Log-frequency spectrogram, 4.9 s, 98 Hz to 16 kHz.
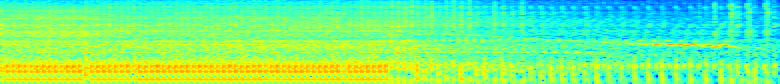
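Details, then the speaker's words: MaXpeedingRODS MXR4000 generator switched off after running unloaded, microphone at the muffler: steady hum drops off, then slowing uneven pulses fade over about two seconds as the fuel shut-off runs the line dry; normal shutdown. "See that? It shuts the fuel off and runs the last of the fuel out of the line so you don't have fuel remaining in that line that could possibly seep out."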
